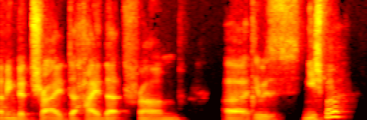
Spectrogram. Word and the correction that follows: Najma: I believe her name was? – Najma? Najma. I don't know. – I'm probably butchering that. – Sorry, Najma. – it is Najma. Yeah, I just looked it up now.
